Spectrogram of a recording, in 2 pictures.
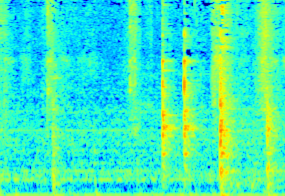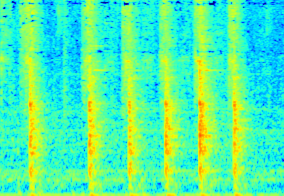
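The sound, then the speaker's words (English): A knife chops strips of food into quarter-inch cubes, making many crisp, sharp taps that start sparse and settle into a quick, fairly regular rhythm, with no talk. “Maybe I should have cut the strips a little narrower. This one is skinnier, so this is more quarter inch by quarter inch cubes.”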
